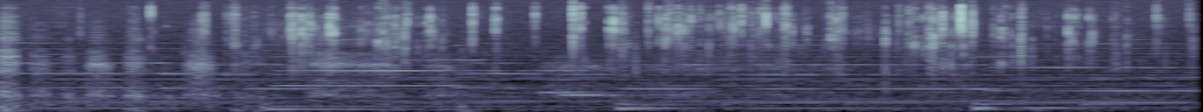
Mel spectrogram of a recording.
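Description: Quiet background music of held notes, with faint scattered clicks and crinkles from a plastic sauce packet being squeezed over a foam food box.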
